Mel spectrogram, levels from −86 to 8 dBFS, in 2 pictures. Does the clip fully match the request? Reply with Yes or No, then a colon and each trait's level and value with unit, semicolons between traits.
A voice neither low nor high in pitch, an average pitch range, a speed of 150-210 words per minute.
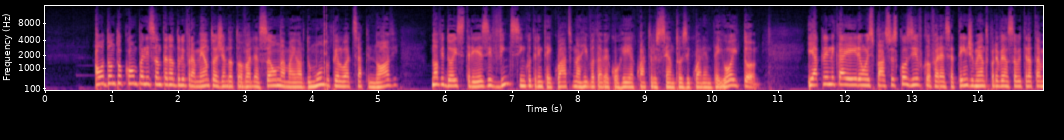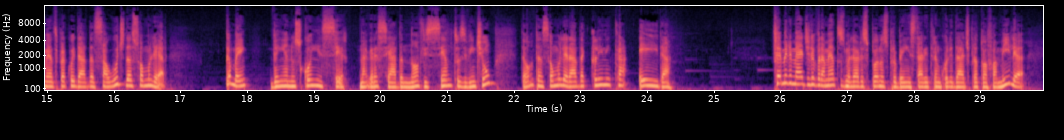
No: medium, 180 Hz; average, 4.1 semitones; average, 140 wpm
